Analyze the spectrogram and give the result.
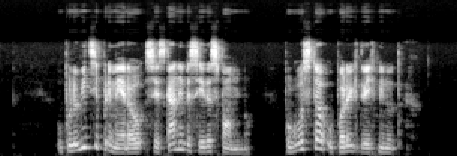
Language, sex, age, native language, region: Slovenian, male, 12-17, Slovenian, Gorenjska region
